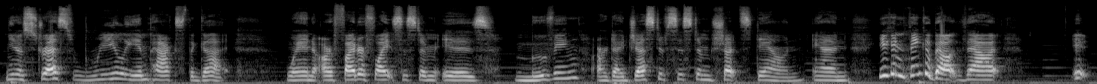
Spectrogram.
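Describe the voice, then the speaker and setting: A woman hosting a health podcast, talking frankly in a chatty way with many fillers. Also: medium pitch. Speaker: podcast host. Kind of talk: casual health podcast talk.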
